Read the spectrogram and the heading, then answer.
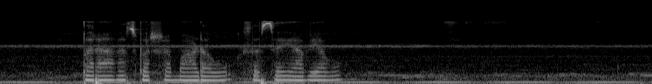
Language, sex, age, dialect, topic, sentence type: Kannada, female, 18-24, Northeastern, agriculture, question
